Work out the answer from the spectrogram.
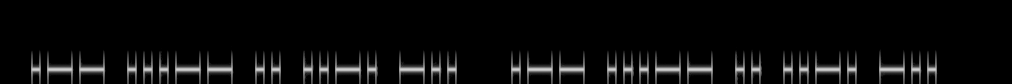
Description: Morse code, heard as a keyed tone, about 15 wpm, 700 Hz. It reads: W3IFD W3IFD
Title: USA Call Signs Repeated 2x 15wpm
